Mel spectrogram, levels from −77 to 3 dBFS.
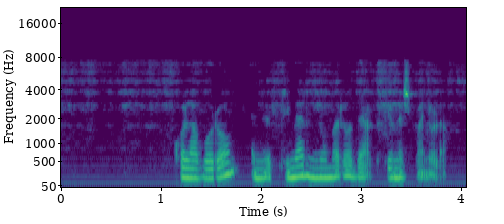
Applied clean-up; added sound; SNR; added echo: none; none; none; none.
